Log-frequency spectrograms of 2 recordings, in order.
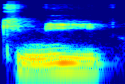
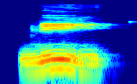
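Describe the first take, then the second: First: The initial K sound is pronounced. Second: The initial K sound is silent. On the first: The speaker calls it wrong. "So not knee" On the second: The speaker calls it right. "the K in the beginning of words will be silent"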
